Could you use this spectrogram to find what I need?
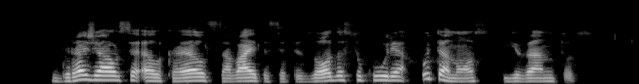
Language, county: Lithuanian, Kaunas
